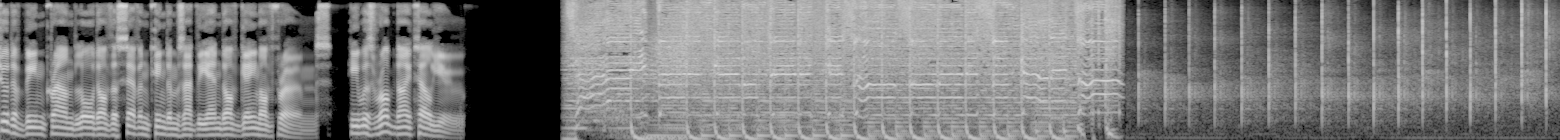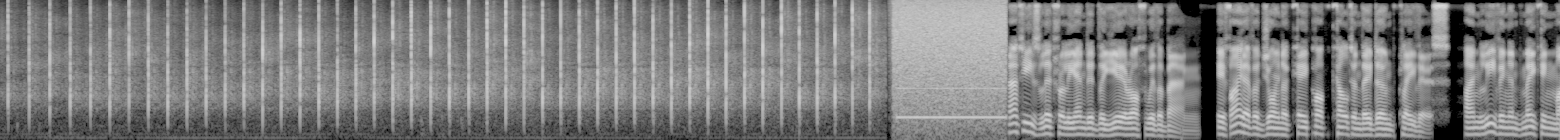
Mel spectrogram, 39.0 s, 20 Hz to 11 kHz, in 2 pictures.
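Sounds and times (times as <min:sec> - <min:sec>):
person clapping: 0:14.1 - 0:30.6
tv static hiss: 0:30.7 - 0:32.1.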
